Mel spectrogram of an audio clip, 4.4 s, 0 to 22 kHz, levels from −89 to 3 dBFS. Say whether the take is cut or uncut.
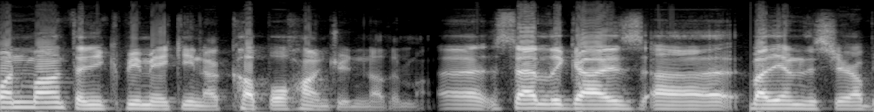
cut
